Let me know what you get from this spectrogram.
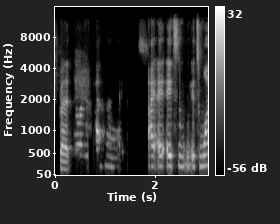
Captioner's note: audio glitch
